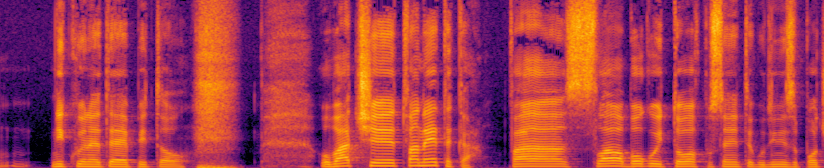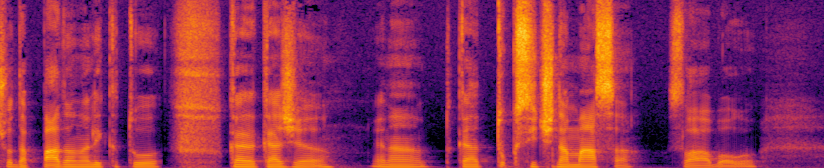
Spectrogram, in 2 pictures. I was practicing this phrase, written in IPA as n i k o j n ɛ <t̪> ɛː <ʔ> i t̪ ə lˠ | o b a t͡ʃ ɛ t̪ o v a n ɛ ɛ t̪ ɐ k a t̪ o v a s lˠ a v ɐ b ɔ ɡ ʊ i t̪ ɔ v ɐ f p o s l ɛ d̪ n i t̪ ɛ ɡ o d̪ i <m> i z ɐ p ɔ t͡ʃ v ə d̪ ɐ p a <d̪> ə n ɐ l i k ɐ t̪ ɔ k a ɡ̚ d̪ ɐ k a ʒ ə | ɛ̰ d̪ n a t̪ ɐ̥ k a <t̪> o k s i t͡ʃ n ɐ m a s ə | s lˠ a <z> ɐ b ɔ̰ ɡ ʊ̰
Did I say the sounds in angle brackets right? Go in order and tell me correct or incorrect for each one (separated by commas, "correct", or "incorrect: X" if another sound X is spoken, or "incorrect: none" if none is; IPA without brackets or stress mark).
correct, incorrect: p, incorrect: n, correct, correct, incorrect: v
